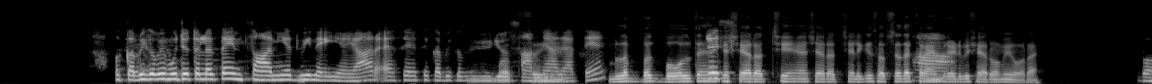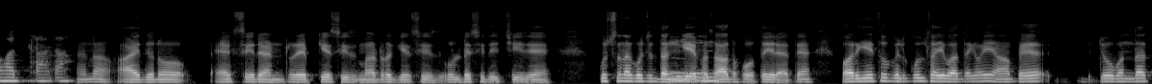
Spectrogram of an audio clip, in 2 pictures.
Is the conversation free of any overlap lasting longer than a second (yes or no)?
no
